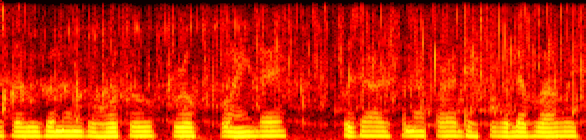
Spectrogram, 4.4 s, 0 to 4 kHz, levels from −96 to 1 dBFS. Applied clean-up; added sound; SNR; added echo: none; Liquid; 19 dB; none.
